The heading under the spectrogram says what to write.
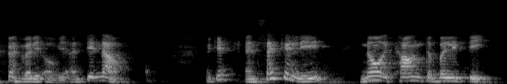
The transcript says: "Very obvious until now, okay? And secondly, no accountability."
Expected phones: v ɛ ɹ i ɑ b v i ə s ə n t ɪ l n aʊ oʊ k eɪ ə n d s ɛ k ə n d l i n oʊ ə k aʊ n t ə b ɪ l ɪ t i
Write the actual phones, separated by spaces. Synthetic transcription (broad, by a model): v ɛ ɹ i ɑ v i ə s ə n t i l n aʊ oʊ k eɪ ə n s ɛ k ə n d l i n oʊ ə k aʊ n t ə b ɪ l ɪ t i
